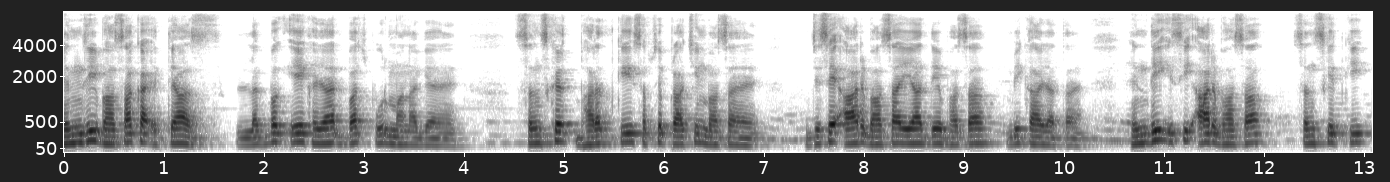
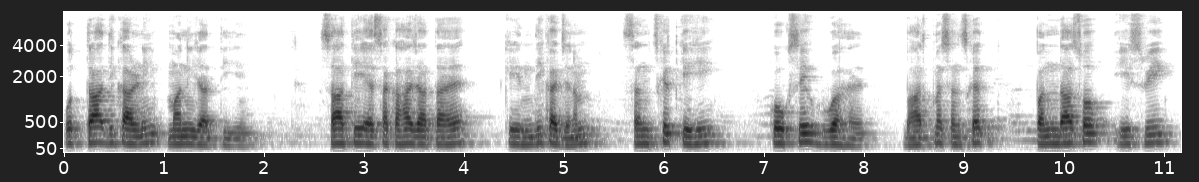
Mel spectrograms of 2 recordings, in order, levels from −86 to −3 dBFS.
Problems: constant background noise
